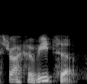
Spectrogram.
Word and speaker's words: Starachowice: Starachowice, is that correct? – Very close, Starachowice. – Okay, Starachowice.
